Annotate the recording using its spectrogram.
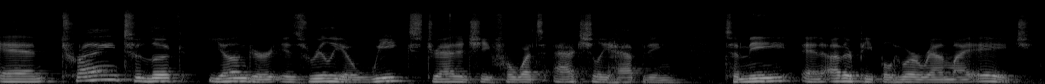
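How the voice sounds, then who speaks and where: A man with medium pitch and ordinary pitch variation speaks at a fairly slow pace in an unremarkable speaking voice. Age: 60s. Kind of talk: casual talk to camera. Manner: reflective.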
